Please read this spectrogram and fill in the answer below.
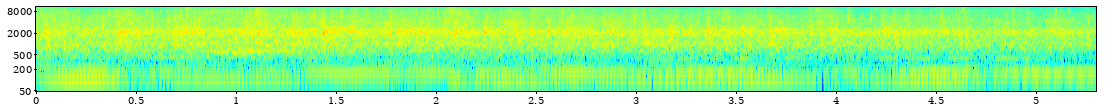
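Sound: audience clapping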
